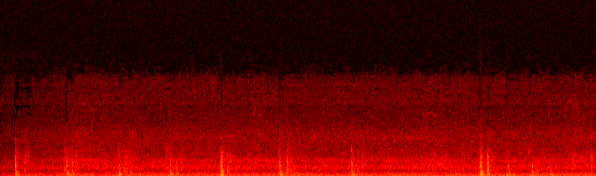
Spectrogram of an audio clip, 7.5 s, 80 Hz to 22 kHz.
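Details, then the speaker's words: 2019 Forest River Salem 36BHDS travel trailer furnace switched on for heat: steady low fan drone with a few scattered clicks as it kicks on and settles into an even run; normal start-up. "you hear the furnace kick on. Now you'll notice when I shut your furnace off, it takes a few minutes for the furnace fan to cycle through before it actually shuts off."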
